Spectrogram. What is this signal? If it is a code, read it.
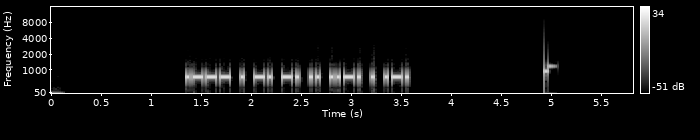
Morse code, heard as a keyed tone, about 34 wpm, 700 Hz. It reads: JENNIFER
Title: USA Common Names - 35wpm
